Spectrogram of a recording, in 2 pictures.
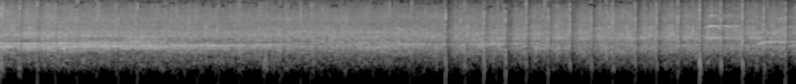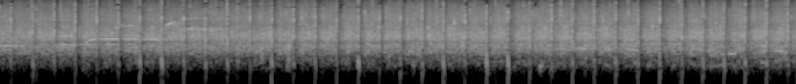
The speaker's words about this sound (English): Can we please have one final round of applause for absolutely everyone involved?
